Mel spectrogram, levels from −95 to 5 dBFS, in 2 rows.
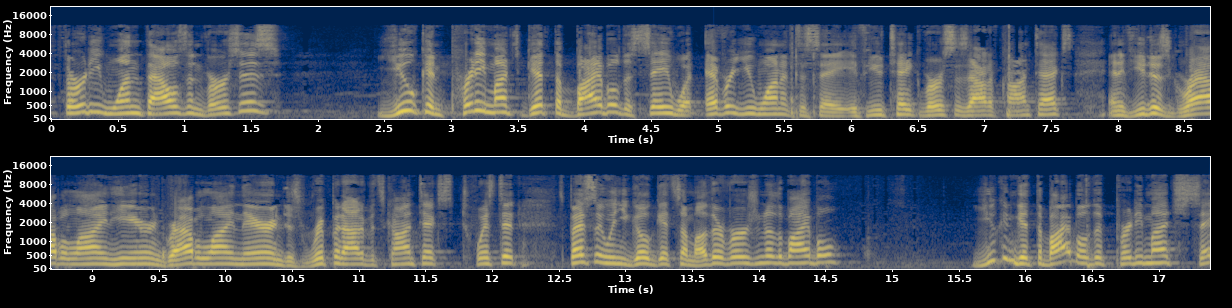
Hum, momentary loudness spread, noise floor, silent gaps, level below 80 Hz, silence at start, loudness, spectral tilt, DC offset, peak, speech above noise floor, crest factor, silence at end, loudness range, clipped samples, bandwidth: none; 8 LU; -53 dBFS; none; -58 dBFS; 0.1 s; -15 LUFS; -5 dB/octave; under 0.1%; 0 dBFS; 37 dB; 16 dB; 0 s; 3 LU; under 0.1%; 11.5 kHz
